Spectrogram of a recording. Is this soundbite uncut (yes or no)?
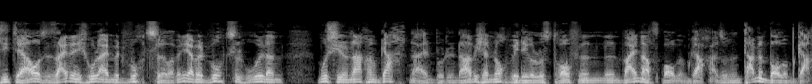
yes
